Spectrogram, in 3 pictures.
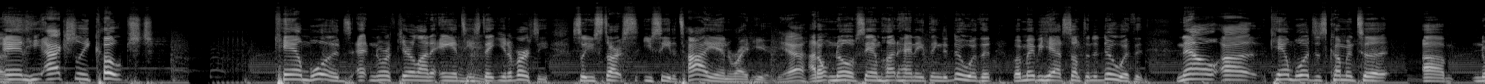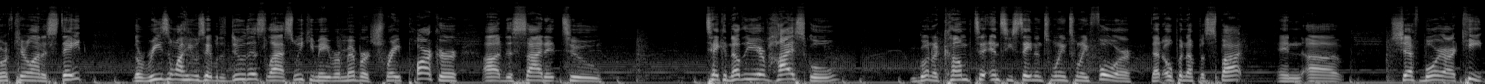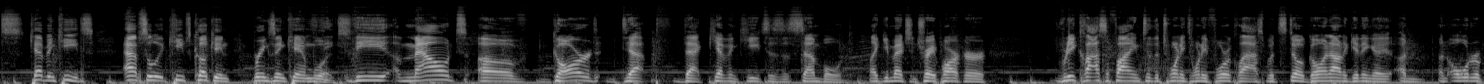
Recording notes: a live update from The Big Rock Fishing Tournament in Morehead City, NC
